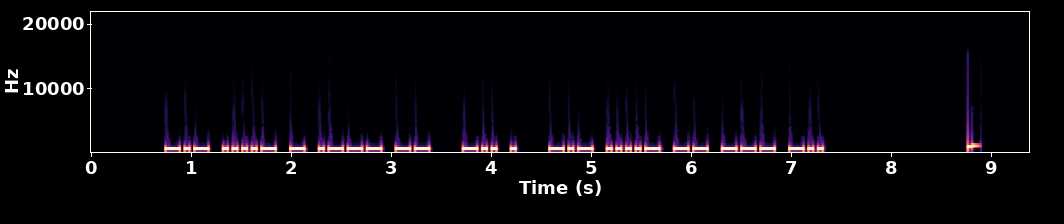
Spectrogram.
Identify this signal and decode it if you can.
Morse code, heard as a keyed tone, about 25 wpm, 700 Hz. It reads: K4TJM DE K4MOD
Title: USA Callsign DE Callsign - 5 Characters - 25wpm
